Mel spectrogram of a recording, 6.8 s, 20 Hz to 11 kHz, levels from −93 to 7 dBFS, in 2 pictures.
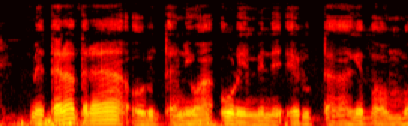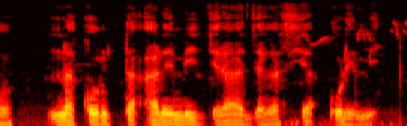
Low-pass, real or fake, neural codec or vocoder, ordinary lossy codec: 9.9 kHz; fake; vocoder, 24 kHz, 100 mel bands, Vocos; none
